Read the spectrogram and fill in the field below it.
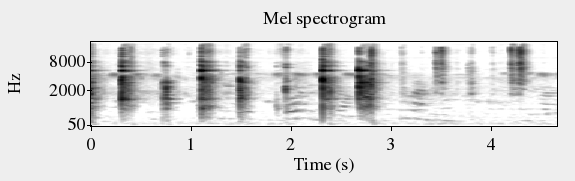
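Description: Chilli flakes for ulli chammanthi are pounded by hand in sharp, regular strikes, about a dozen close knocks that grow softer toward the end, with no talking.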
